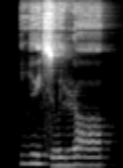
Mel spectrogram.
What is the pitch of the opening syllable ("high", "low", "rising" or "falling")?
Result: high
